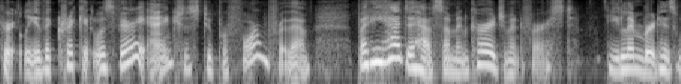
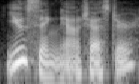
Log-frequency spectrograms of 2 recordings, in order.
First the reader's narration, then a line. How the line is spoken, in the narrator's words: said Harry Cat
